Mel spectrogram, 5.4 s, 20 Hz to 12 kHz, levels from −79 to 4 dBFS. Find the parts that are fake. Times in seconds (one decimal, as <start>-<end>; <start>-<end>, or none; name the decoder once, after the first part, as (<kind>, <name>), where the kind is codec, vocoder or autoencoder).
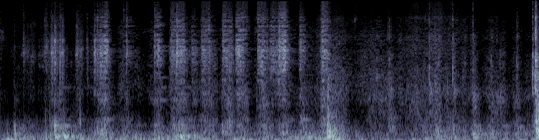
0.4-3.6 (vocoder, BigVGAN v2)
